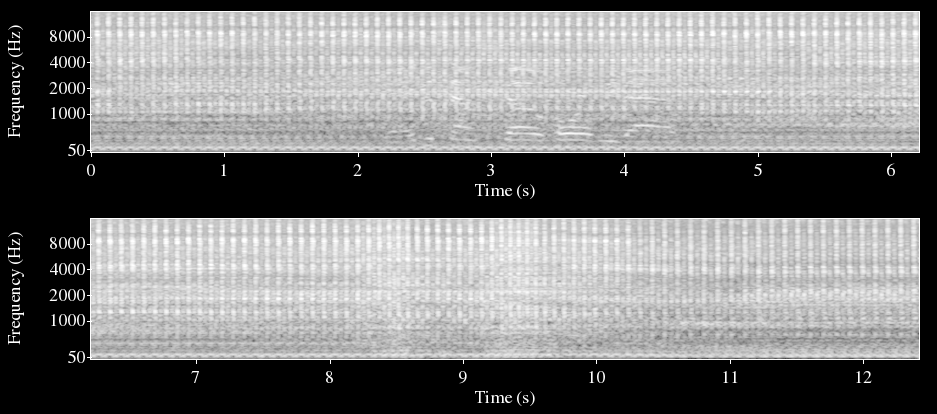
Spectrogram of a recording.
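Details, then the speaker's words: Subaru blown engine after a quick acceleration and a loud snap on lift-off: rough idle with a hard, steady knock about four times a second; engine needs replacing. "It does start and it does run, but it sounds very unhealthy."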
